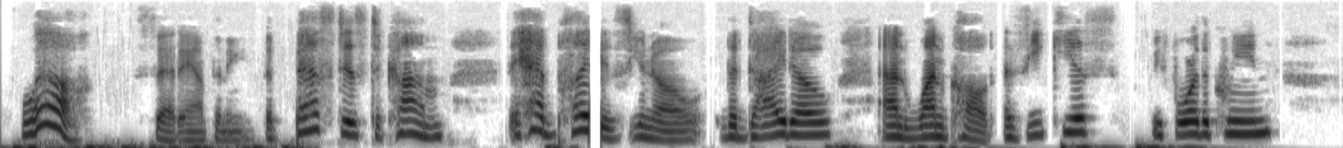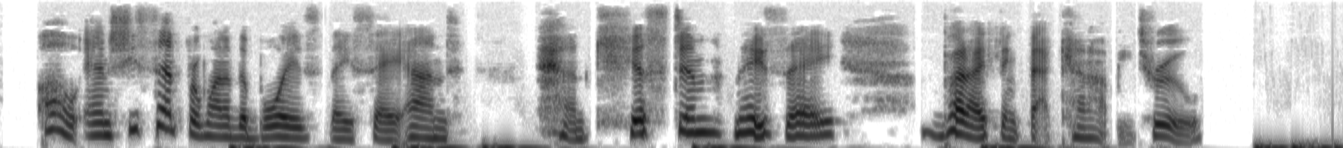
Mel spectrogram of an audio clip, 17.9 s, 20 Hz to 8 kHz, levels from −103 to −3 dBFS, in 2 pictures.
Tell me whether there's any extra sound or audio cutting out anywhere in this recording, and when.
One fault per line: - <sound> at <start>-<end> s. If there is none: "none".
- dropout at 3.9-4.0 s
